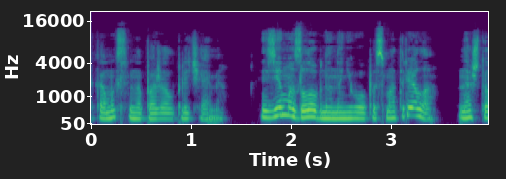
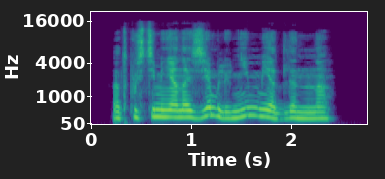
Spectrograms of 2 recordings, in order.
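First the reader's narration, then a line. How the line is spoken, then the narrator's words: Barked command. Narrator (Russian): рявкнула она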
